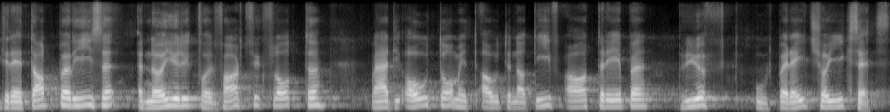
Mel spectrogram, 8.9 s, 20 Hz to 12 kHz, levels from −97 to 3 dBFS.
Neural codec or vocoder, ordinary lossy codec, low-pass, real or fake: codec, 24 kHz, 1.2 kbps, DualCodec; none; 10.8 kHz; fake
